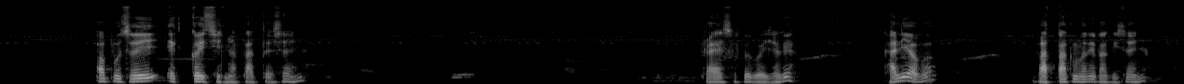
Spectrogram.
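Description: A young man talks close by in short bursts.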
